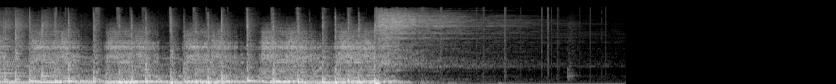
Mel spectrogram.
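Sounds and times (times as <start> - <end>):
instrumental music: 0.0 - 6.2.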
